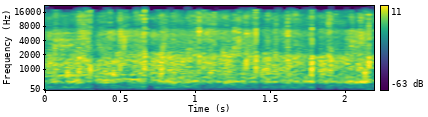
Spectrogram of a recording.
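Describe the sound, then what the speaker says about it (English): An audience at a holiday business and tech community mixer gives a round of applause for the exhibitors and caterers, a brief, dense burst of clapping from a crowd in an indoor venue. "if we can give a round of applause to all the people that are here, all the exhibitors"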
